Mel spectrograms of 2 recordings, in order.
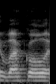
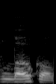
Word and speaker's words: Loechl: My name is Luckle. It rhymes with freckle. No one can ever say it. It's totally fine. I would have gone with local.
